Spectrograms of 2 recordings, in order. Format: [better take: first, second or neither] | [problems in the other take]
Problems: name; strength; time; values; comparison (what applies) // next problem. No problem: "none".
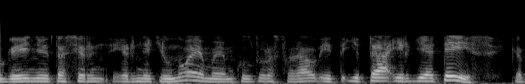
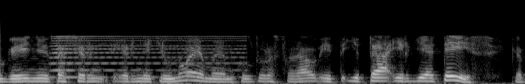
first | background sound (Accordion); 12 dB below the speech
